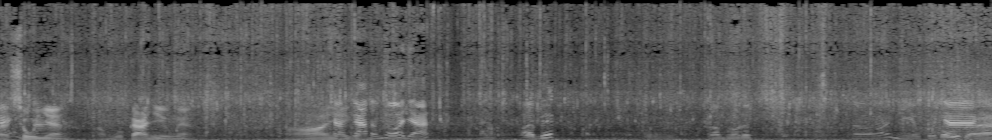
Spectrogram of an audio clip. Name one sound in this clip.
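Fish splash and flap in shallow water.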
